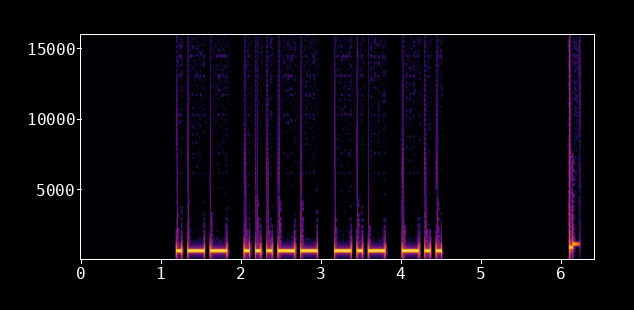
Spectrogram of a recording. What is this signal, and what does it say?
Morse code, heard as a keyed tone, about 17 wpm, 700 Hz. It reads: W3KD
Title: USA Call Signs - 4 Characters - 3x Character Spacing - 17wpm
